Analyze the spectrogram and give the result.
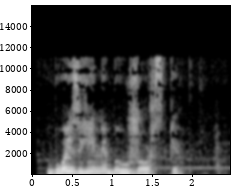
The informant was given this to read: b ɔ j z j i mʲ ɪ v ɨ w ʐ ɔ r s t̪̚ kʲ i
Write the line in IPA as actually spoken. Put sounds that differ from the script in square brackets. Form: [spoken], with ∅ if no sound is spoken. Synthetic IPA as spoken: b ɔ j z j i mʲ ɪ [b] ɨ w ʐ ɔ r s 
